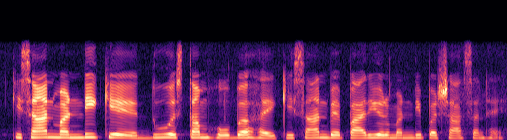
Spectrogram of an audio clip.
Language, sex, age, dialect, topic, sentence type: Magahi, female, 36-40, Southern, agriculture, statement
